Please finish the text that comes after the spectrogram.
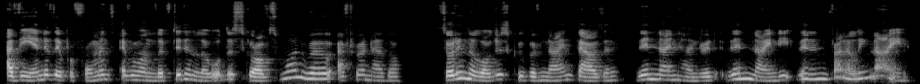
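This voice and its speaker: A woman reading a children's picture book aloud as an expressive storyteller. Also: medium pitch, brisk, gravelly.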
